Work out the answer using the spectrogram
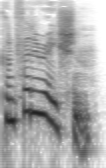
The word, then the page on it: confederation: British English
